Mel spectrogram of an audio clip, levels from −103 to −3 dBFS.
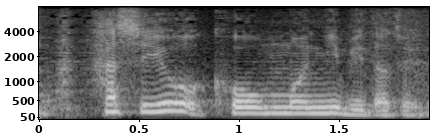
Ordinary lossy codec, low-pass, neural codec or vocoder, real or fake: none; none; codec, 16 kHz, 0.4 kbps, LongCat-Audio-Codec; fake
